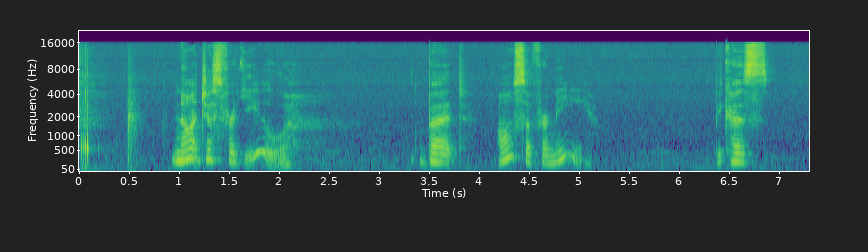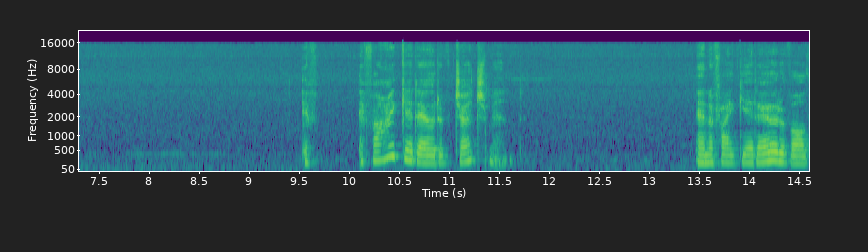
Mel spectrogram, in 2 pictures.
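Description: A middle-aged woman talks close by, with feeling, in short bursts.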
